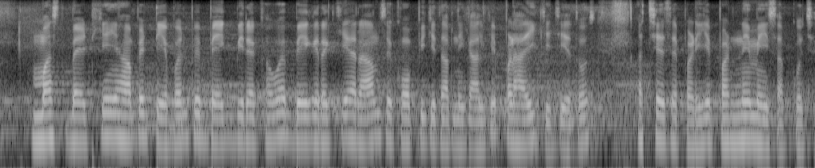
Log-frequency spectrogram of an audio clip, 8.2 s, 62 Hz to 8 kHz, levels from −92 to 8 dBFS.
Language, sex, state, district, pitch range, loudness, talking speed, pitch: Hindi, male, Bihar, Begusarai, 130-140 Hz, -22 LUFS, 245 wpm, 135 Hz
